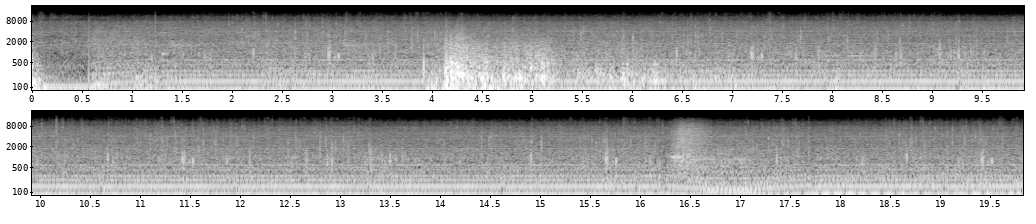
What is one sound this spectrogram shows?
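A car engine starts and runs with a steady low hum.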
